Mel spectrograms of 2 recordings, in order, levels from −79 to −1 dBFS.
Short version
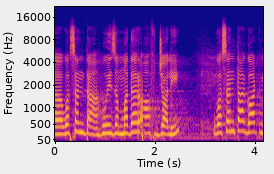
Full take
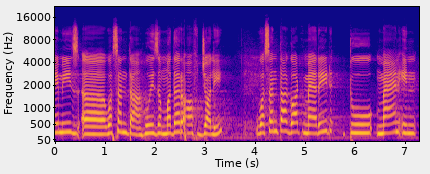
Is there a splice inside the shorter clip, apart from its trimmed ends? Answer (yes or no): no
